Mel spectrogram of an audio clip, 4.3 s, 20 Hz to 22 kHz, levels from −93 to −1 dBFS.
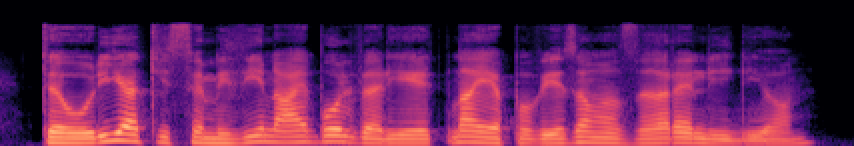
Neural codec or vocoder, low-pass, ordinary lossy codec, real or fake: codec, 24 kHz, 1 kbps, SNAC; 10.8 kHz; none; fake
